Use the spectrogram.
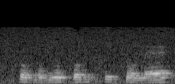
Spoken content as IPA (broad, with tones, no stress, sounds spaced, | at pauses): k͡p o˨ b o˨ b ũ˨ f o˨˦ b i˧ k͡p i˧ k͡p o˨ m ɛ˨˦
